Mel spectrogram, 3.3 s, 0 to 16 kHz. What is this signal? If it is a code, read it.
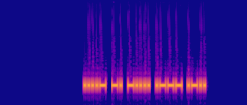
Morse code, heard as a keyed tone, about 44 wpm, 690 Hz. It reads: 4N6JL
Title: Code Groups - 5 Letter:Numbers - 45wpm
